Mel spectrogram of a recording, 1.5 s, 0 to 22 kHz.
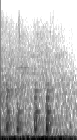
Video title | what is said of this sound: MIASTO ODNOWA - odcinek 1 - #Łódź ul. Włókiennicza - [8 subtitles] | It looks full, and heavy but it's empty and light.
